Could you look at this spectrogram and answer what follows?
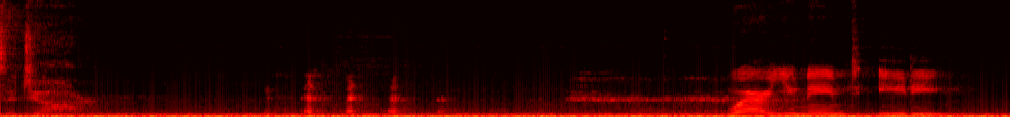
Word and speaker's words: EDI: Why are you named Edie? Edie is the phonetic pronunciation of EDI. That is an acronym for Enhanced Defense Intelligence.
